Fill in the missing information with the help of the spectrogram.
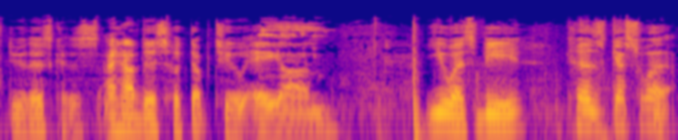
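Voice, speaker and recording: A man's voice: medium pitch, mellow. A man talking casually from inside his car in his first vlog, rambling with lots of fillers and restarts. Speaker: vlogger, CB radio hobbyist.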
